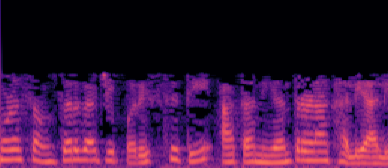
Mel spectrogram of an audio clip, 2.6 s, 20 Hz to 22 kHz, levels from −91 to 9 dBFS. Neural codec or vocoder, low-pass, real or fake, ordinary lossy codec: none; 3.6 kHz; real; none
